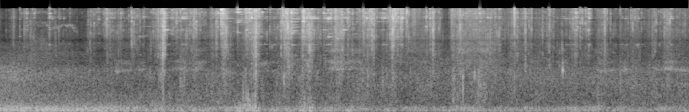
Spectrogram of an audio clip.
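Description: Footsteps through dry bunchgrass and sagebrush on a slope, a run of quick light clicks, crunches and rustles with no steady rhythm. A low rumble underneath is strongest at the start and fades.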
